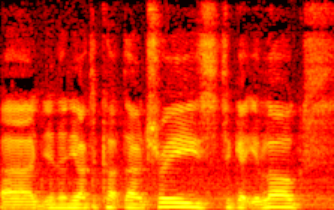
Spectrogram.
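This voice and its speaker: Someone speaks at a moderate pace in a West Country accent. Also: man. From Cornwall, southwest England. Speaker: gaming streamer. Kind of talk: casual live-stream chat while gaming. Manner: animated.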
